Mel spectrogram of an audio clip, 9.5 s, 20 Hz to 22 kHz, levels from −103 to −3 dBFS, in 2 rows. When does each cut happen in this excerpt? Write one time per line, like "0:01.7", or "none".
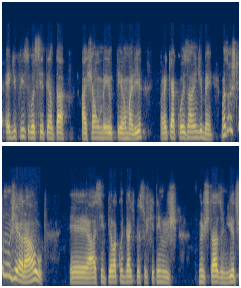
none

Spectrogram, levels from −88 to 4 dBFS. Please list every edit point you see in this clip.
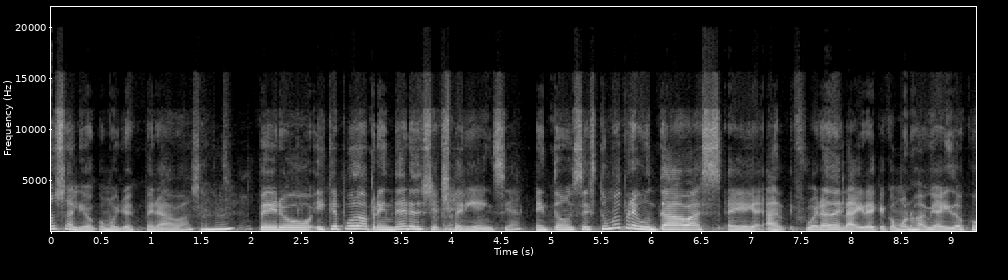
0:04.7

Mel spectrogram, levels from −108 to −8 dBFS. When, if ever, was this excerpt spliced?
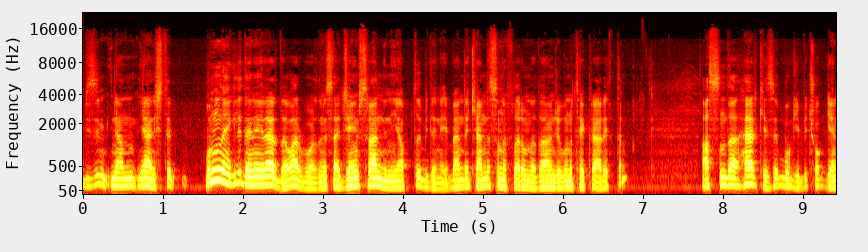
none

